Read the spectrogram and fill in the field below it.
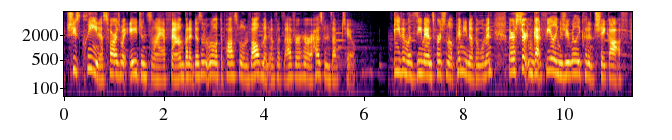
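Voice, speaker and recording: A woman's voice: medium pitch, brisk. A woman reading visual novel narration aloud with wry, dramatic expression over game music. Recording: music playing behind the voice.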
